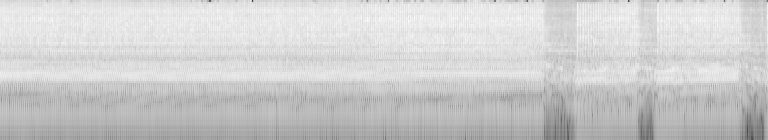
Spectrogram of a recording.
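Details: Old Echo two-stroke blower after repair and reassembly, started with a little choke: crisp steady high buzz, dips and recovers cleanly through quick throttle changes; running healthy.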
